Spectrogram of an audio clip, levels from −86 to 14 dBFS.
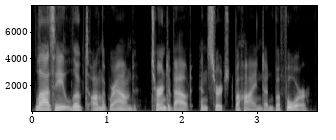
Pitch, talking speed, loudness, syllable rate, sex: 140 Hz, 190 wpm, -19 LUFS, 5.7 syllables/s, female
